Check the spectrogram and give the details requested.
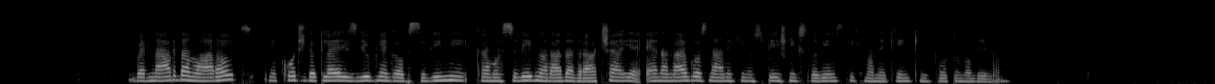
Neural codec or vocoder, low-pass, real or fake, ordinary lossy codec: codec, 16 kHz, 2 kbps, FreqCodec, smaller model; 7.2 kHz; fake; MP3, 48 kbps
